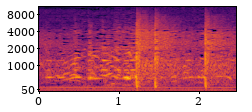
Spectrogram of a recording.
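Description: Two sharp bangs about a quarter second apart, a little past a second in, over a fast, wavering kemençe melody and voices.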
